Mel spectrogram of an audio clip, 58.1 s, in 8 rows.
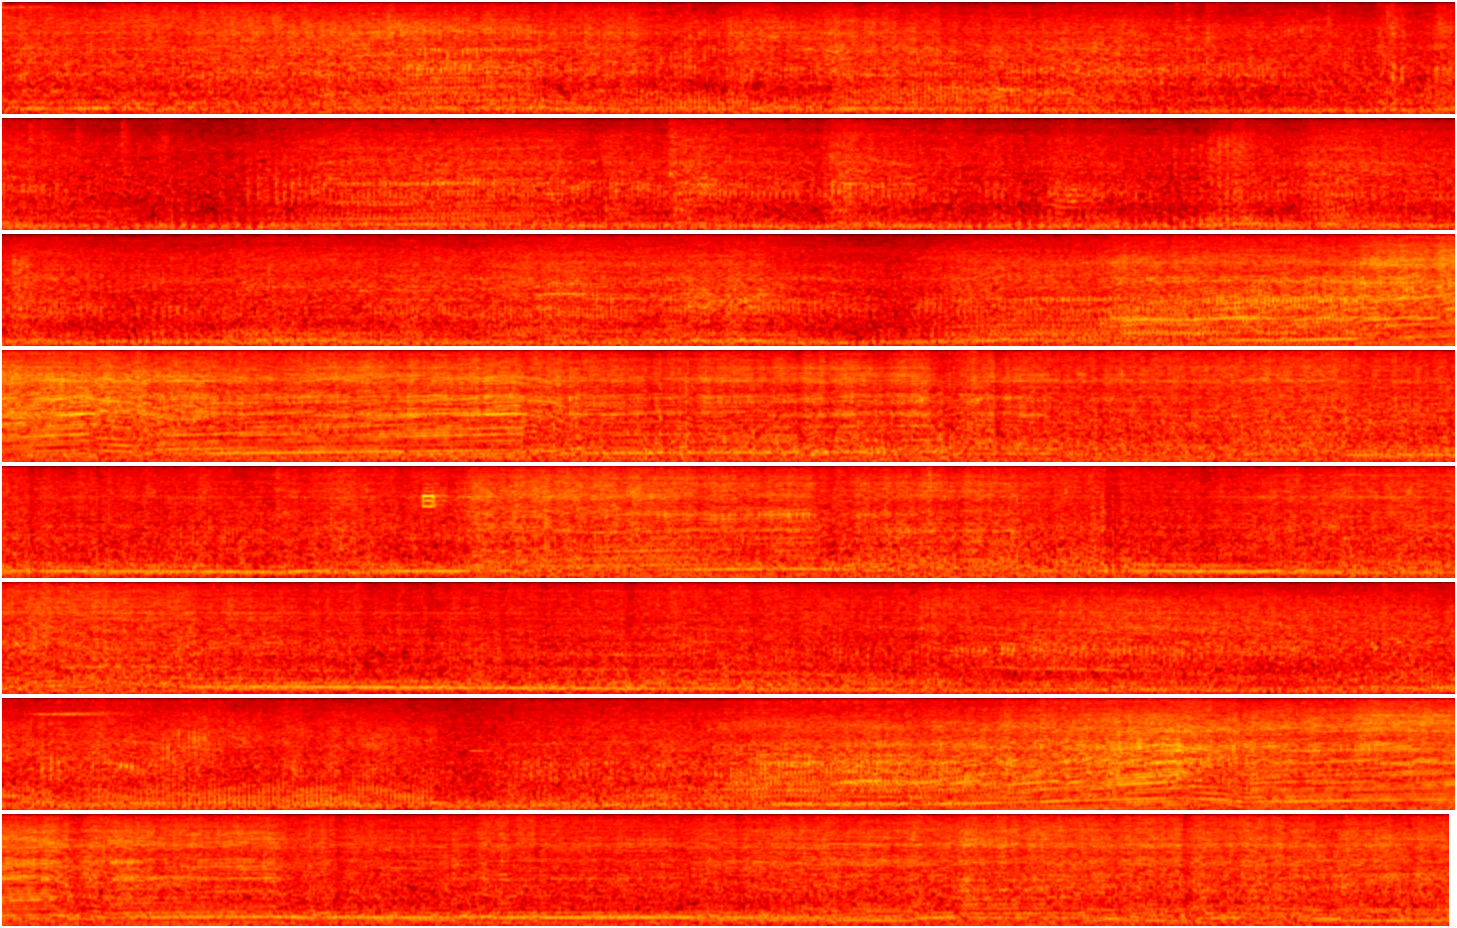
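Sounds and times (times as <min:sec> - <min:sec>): low wind rush: 0:00.0 - 0:58.0.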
